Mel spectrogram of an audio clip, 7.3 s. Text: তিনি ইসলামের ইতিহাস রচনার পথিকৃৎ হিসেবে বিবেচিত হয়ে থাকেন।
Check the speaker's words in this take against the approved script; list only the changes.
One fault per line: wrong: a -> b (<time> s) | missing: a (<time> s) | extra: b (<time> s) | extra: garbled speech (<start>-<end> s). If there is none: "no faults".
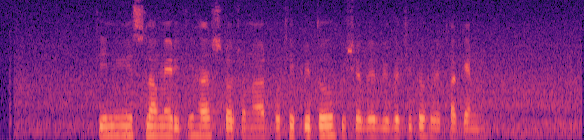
no faults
